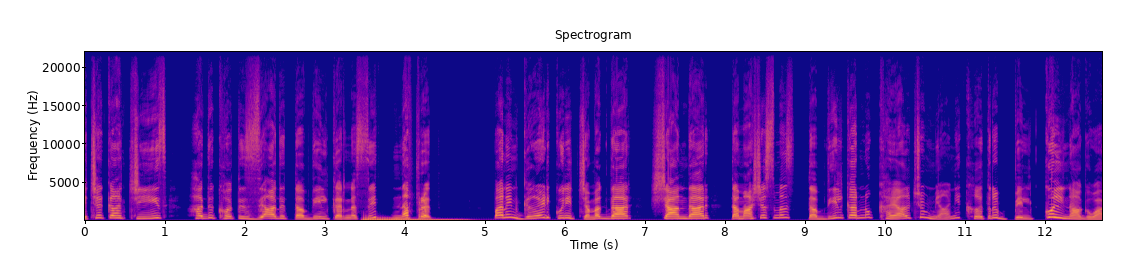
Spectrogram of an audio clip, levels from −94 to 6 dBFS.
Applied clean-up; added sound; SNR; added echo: classical method spectral subtraction.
